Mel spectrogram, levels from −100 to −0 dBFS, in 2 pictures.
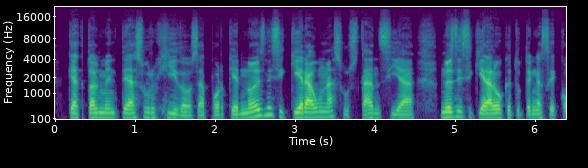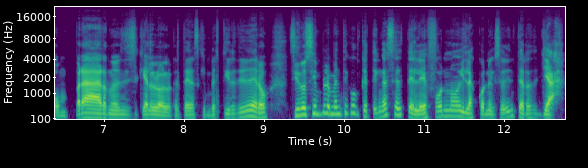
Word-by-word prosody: que - - +2
actualmente 125 +1 0
ha 120 - +3
surgido. 120 -5 -6
O - - -7
sea, 95 +2 -4
porque 100 +1 -4
no 130 +6 +1
es 175 +3 +1
ni 200 0 -3
siquiera 135 -3 +4
una 140 +1 -2
sustancia, 110 -3 -2 0.3
no 135 - +2
es 140 - +1
ni 150 - -4
siquiera 120 -3 +4
algo 120 +1 +3
que 110 - -7
tú - - -16
tengas 110 +3 -4
que 110 - -6
comprar, 115 +6 +5
no 110 - -1
es 105 - -5
ni 105 - -10
siquiera 105 +1 -2
lo 105 -2 +4
lo 90 - -4
que 95 - -13
tengas 100 +3 -4
que - - -18
invertir 115 +4 -8
dinero, 135 -1 +2 0.2
sino 190 +2 +2
simplemente 225 +1 -2
con 245 -1 -6
que 165 - -5
tengas 165 - -3
el 195 0 0
teléfono 155 - 0
y 150 - 0
la 120 -2 +3
conexión 110 +2 -4
a - - -4
internet 115 -8 -3
ya. - - +6
120 Hz, 220 wpm, -25 LUFS, 110-145 Hz, 0.3 s, ya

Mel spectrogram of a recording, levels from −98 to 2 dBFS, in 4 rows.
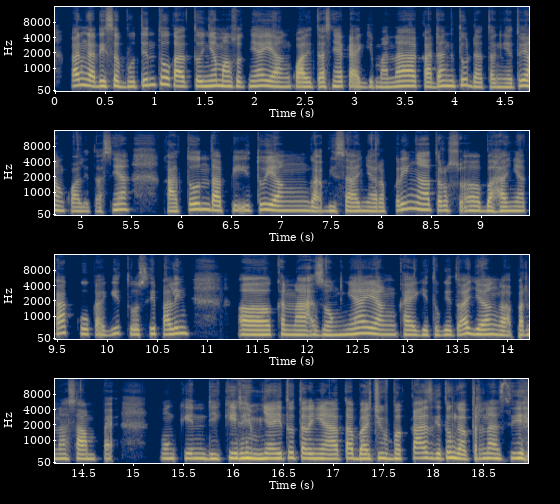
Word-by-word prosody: kan 250 +3 +1
gak 225 -1 +2
disebutin 220 +5 -1
tuh 295 -4 +1
katunnya 220 +1 +1
maksudnya 220 0 0
yang 205 -3 0
kualitasnya 200 +1 0
kayak 190 -3 -4
gimana. 200 +4 +1
Kadang 220 +4 0
itu 260 +3 -3
datangnya 180 -3 -4
itu 235 +7 -1
yang 205 -3 -1
kualitasnya 180 +7 -4 0.3
katun, 240 +8 0
tapi 210 0 -2
itu 240 +4 -2
yang 200 -2 +1
nggak 175 -2 -2
bisa 185 0 -2
nyerap 180 -1 -3
keringat, 245 0 0
terus, 205 -2 -4
eee, 195 -1 -1
bahannya 190 0 0
kaku 235 0 -2
kayak 220 +4 -5
gitu 215 -2 -3
sih. 215 +3 -3
Paling, 235 +3 0 0.6
eee, 200 -1 +5
kena 195 -3 0
zonknya 200 +6 +1
yang 205 -3 +1
kayak 200 -2 -2
gitu-gitu 190 +1 -5
aja, 215 -3 +3
nggak 195 -4 -2
pernah 200 -1 -2
sampai, 195 0 -1 0.5
mungkin 210 0 -1
dikirimnya 210 +1 +5
itu 230 +1 -1
ternyata 205 -2 +2
baju 200 +1 +2
bekas 225 +3 +1
gitu, 210 +2 0
nggak 190 -4 +1
pernah 205 0 +1
sih. 220 -2 +2
205 Hz, 165 wpm, -23 LUFS, 195-225 Hz, 0.6 s, eee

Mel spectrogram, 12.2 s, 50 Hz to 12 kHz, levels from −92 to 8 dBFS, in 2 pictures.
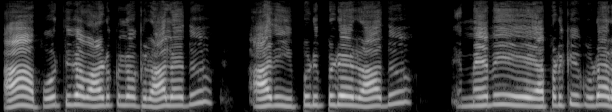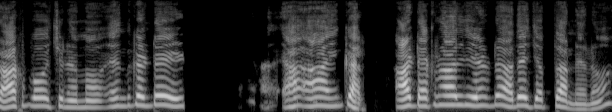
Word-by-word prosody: ఆ! - - +5 0.2
పూర్తిగా 265 +4 -1
వాడుకలోకి 255 0 -1
రాలేదు, 255 +6 -1 0.6
అది 255 +2 +2
ఇప్పుడిప్పుడే 270 +3 0 0.2
రాదు, 250 +6 -1 0.8
మేబీ 265 +3 -2 0.4
ఎప్పటికి 260 +5 -5
కూడా 270 +2 -1
రాకపోవచ్చునేమో 230 -5 0 0.2
ఎందుకంటే 255 +2 +1 1.3
ఆహ్, 245 +1 0
ఆ! - - +1 0.2
ఇంకా 255 - +3 0.5
ఆ - - +11
టెక్నాలజీ 270 +2 +1
ఏంటో 255 +2 -3
అదే 255 +3 +4
చెప్తాను 215 -3 -1
నేను. 155 +4 -7
255 Hz, 105 wpm, -22 LUFS, 235-270 Hz, 1.3 s, ఆ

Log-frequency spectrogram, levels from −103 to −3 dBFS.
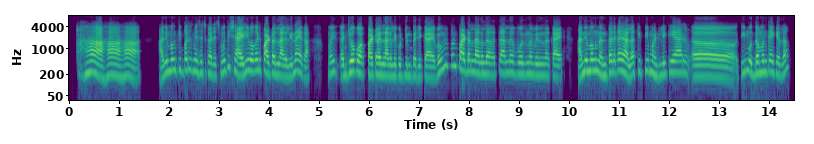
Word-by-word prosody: हां, 215 -5 +3
हां. 185 0 +1
हां. 180 -6 +1 0.4
आणि - - -2
मग 255 +2 -3
ती 265 - -8
परतच 260 +2 -3
मेसेज 225 -3 -7
करायची. 205 -2 -4
मग 240 - -5
ती 320 - -7
शायरी 235 -4 +4
वगैरे 250 +1 0
पाठवायला 210 -1 +5
लागली, 175 0 -3
नाही 240 -1 +2
का, 155 - -2 0.4
मग 210 +2 -5
अ, 180 - -2
जोक 235 +2 +4 0.2
पाठवायला 195 0 +5
लागली 180 0 -2
कुठून 180 0 -10
तरी 175 -1 -3
काय, 165 -1 +2
मग 215 +7 -4
मी 345 - -7
पण 340 0 -5
पाठवायला 250 -3 +4
लागलो. 205 -2 -2
चाललं 220 -1 -1
बोलणं-बिलणं 200 -2 -5
काय 175 -2 +2 0.3
आणि 175 +10 +1
मग 245 +1 0
नंतर 220 +2 0
काय 250 0 +3
झालं 195 -4 +4
की 235 - -8
ती 245 - -5
म्हटली 200 -4 -5
की 230 +2 -8
यार 225 0 +2
अ, 175 -5 +1
ती 220 - -6
मुद्दामन 225 -1 -1
काय 230 -1 -1
केलं, 210 +2 -4
210 Hz, 200 wpm, -25 LUFS, 185-230 Hz, 0.4 s, पाठवायला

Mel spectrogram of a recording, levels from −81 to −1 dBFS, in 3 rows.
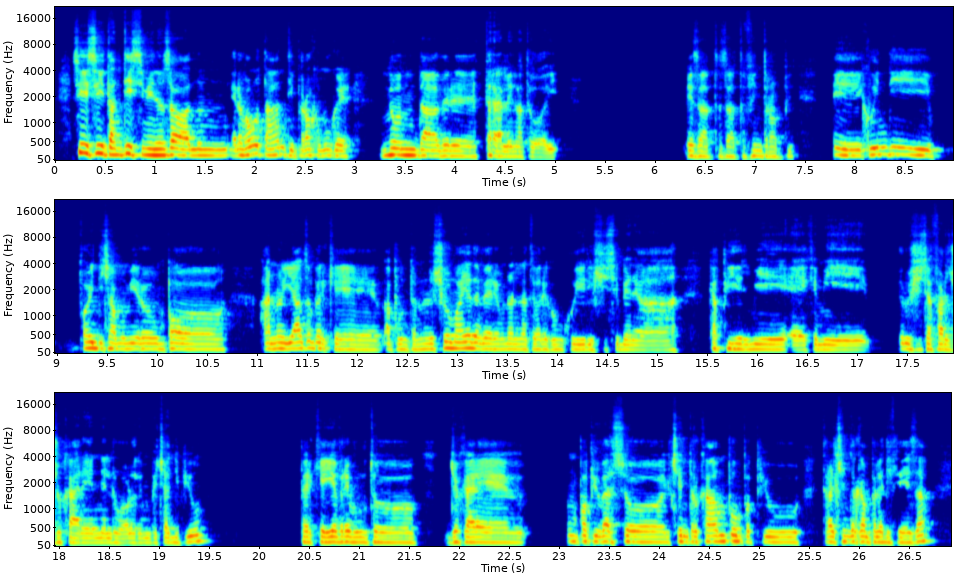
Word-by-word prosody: Sì, 225 -4 +5
sì, 210 +1 +6
tantissimi, 170 -2 +5
non 155 0 +9
so, 160 -2 +6
non 150 0 +1
eravamo 165 +8 +2
tanti, 160 -2 -1
però 150 +2 -2
comunque 140 -2 -3 0.2
non 160 -1 +6
da 145 -2 +2
avere 135 -2 -1
3 - - 0
allenatori. 125 -5 -3 1.3
Esatto, 135 -2 -3
esatto, 125 0 -7
fin 140 0 -4
troppi. 125 -1 -7 0.3
E, 155 -3 +1
quindi, 170 -3 0 0.3
poi, 160 -1 +3
diciamo 145 -2 0
mi 145 +1 0
ero 140 0 0
un 135 -1 -2
po' 130 -2 -1 0.3
annoiato 150 +3 +1
perché, 130 -5 -3
appunto, 130 -1 -4
non 130 +1 -3
riuscivo 135 +4 +1
mai 155 0 +3
ad 160 - +4
avere 140 -2 +1
un 130 0 -4
allenatore 130 -1 -3
con 125 0 -4
cui 125 0 -3
riuscissi 125 +1 -4
bene 120 -1 -3
a 115 0 -5 0.3
capirmi, 130 -3 0
e 120 -1 -2
che 130 - -5
mi 120 -2 -1 0.3
riuscisse 135 -3 -2
a - - 0
far 135 -1 0
giocare 120 -1 -1
nel 120 0 -2
ruolo 120 -1 -3
che 120 - -7
mi 120 - -4
piaceva 120 +1 -3
di 125 - -4
più, 150 +4 0 0.9
perché 135 0 0
io 135 +2 +6
avrei 140 +1 +3
voluto 125 -2 -1 0.2
giocare 125 -1 0 0.3
un 155 -1 -3
po' 150 +1 0
più 150 -2 0
verso 135 -1 +1
il 130 - -4
centrocampo, 150 +3 +1
un 155 - +4
po' 140 -1 -4
più 130 -1 -1 0.2
tra 140 - -5
il 135 - 0
centrocampo 145 -1 +1
e - - +3
la - - +3
difesa, 135 +5 -2
135 Hz, 170 wpm, -23 LUFS, 125-150 Hz, 1.3 s, non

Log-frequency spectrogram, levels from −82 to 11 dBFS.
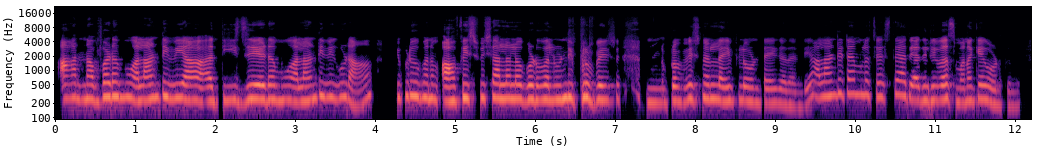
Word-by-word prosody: ఆ - - -1 0.3
నవ్వడము 270 +3 +2
అలాంటివి 260 +2 +1
ఆహ్, 225 -1 +3
టీజ్ 235 0 -5
తీసేయడము 245 -1 +3
అలాంటివి 255 +5 -1
గూడా 260 -5 -1 0.6
ఇప్పుడు 290 +2 -1
మనం 255 -1 0 0.2
ఆఫీస్ 250 +3 +1
విషయాలలో 255 -1 +2
గొడవలు 245 0 +2
ఉండి 265 +1 +4
ప్రొఫెష 240 -2 +1 0.4
హ్మ్, 205 -1 -6
ప్రొఫెషనల్ 245 +3 -1
లైఫ్‌లో 230 +1 -2
ఉంటాయి 205 -1 -6
కదండీ. 180 -1 -9
అలాంటి 290 +3 -1
టైమ్‌లో 310 -1 -3
చేస్తే, 270 +2 -6
అది 260 -4 -2
అది 230 0 -3
రివర్స్ 245 +2 0
మనకే 230 +3 -2
కొడుతుంది. 180 -3 -10
245 Hz, 140 wpm, -20 LUFS, 230-265 Hz, 0.6 s, ఉండి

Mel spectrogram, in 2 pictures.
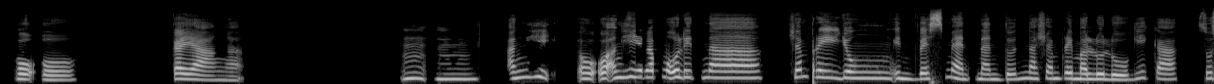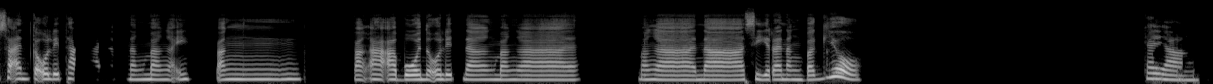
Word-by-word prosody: Oo. 215 -3 +1 0.9
Kaya 245 -3 +5 0.2
nga. 195 -1 -7 1.7
Mm, 245 -2 -1 0.3
ang 280 +2 +1
hi 350 -2 0 0.3
oo, 265 0 +2
ang 295 +2 +5
hirap 325 -1 +2
mo 310 -2 +5
ulit 325 -2 +1
na 310 0 +2 0.7
siyempre 335 0 0 0.2
yung 285 -2 +1
investment 260 +1 +1
nando'n 240 +1 -1
na, 275 - +2
siyempre 270 0 0
malulugi 245 +1 +3
ka. 250 -3 -2 0.2
So, 275 - -5
saan 255 -2 -1
ka - - 0
ulit 245 +1 0
hahanap 225 -2 -9
ng 225 -1 -4
mga 225 -1 -1
i - - -2 0.3
pang 230 +2 -1 1.1
pang-aabono 225 0 +1
ulit 230 +1 -1
ng 220 -1 -1
mga 215 0 -2 1.1
mga 225 -1 -1 0.4
nasira 215 +1 +1
ng 220 -1 -2
bagyo? 250 +2 +3 2.8
Kaya 255 -5 0
nga. 205 0 -7
245 Hz, 95 wpm, -23 LUFS, 220-275 Hz, 2.8 s, Kaya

